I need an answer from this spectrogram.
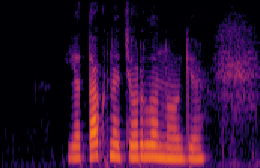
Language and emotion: Russian, neutral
